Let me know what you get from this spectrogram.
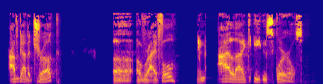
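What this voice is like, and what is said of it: Exaggerated Southern accent. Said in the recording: “I want to hear your Southern accent. ... Like a bad impersonation of me.”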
